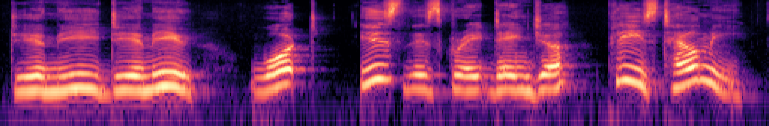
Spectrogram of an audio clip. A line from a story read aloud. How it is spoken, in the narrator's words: said the crab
